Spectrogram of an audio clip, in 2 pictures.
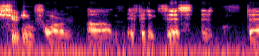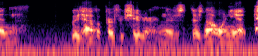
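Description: The speaker is a man talking at a moderate pace. Noticeable background noise runs underneath. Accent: American. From US West Coast, San Diego California. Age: 30s. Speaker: basketball assistant coach. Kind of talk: interview. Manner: halting, many fillers and repeated words.

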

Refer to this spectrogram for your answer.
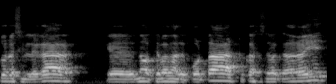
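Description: A man talks in a somewhat breathy voice at a fairly high pitch. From Ecuador, Andean highlands (Chimborazo). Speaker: real estate investor. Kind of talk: interview.

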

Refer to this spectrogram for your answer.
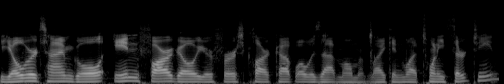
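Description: This is an ordinary speaking voice from a man, medium in pitch and moderate in pace. The recording is very clean with a silent background. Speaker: radio sports host. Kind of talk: casual sports radio chat.

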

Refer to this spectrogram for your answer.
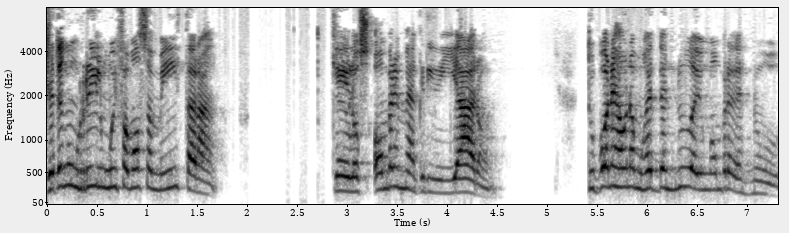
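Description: Long, frequent pauses break up a woman's fairly quick, high-pitched speech, which has ordinary pitch variation. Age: 30s. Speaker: podcast co-host. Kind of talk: casual chat. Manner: animated.

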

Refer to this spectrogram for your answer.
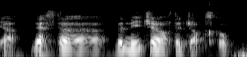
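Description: This man's voice sits fairly low in pitch. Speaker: architectural designer. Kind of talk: casual chat.

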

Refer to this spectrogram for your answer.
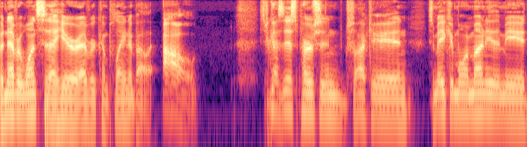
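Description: Recorded very cleanly against a silent background, a man with an American accent and a plain, everyday voice talks at a fairly quick pace and medium pitch with ordinary pitch variation. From Phoenix, Arizona, then North Dakota. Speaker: army veteran. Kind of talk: casual chat.

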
